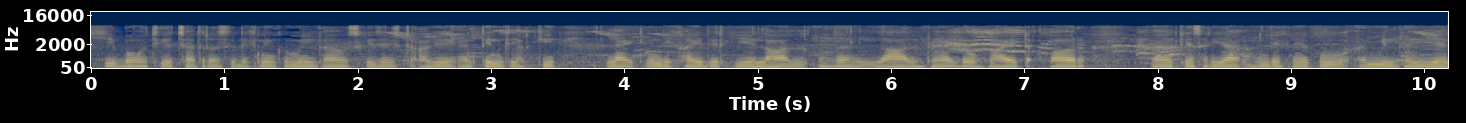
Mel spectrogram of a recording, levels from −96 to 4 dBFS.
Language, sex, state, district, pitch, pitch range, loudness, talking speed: Maithili, male, Bihar, Araria, 150 Hz, 145-155 Hz, -29 LUFS, 185 wpm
